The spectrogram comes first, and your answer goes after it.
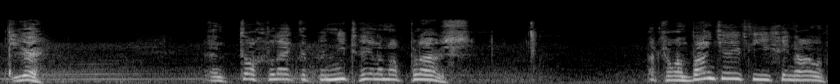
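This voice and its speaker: An actor playing a doubtful, hesitant junior patrolman in a radio play, with a very husky voice. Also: high-pitched, slow, long pauses, darkish tone, slight background noise. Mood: suspicious, hesitant. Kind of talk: 1970 radio play acting.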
